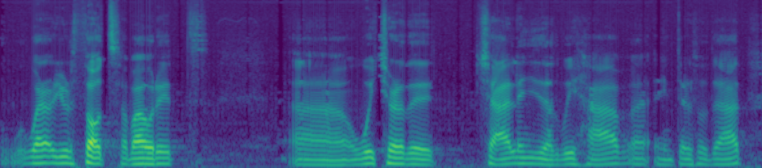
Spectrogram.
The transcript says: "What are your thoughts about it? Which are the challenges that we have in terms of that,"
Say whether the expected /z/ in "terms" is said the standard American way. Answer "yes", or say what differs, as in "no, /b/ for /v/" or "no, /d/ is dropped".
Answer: no, /s/ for /z/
